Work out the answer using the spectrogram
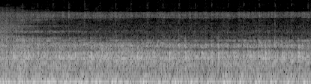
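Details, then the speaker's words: Automatic scooter CVT, cover open, after the fault fix: steady even idle with no rattle, clatter or jolt at the rear pulley/clutch on gentle initial throttle; rattle had been caused by badly damaged rollers jamming in the roller housing. "oke teman-teman udah tidak terdengar suara ngeletek ngelotok ataupun suara hentakan di bagian area puli belakang atau CVT bagian belakangnya ya"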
